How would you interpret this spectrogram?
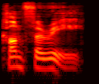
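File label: "conferee", British English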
